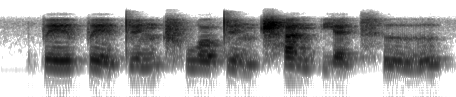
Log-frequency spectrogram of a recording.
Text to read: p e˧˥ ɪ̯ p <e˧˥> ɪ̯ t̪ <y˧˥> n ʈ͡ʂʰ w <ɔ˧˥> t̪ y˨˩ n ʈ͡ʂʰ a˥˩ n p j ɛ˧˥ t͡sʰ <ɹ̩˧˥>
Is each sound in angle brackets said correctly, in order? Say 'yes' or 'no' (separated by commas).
no, yes, yes, no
